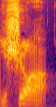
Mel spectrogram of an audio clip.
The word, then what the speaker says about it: Yeshua: It's actually no, it's actually Yeshua with an I in at the end that you'd be unable to pronounce because you didn't grow up with it.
